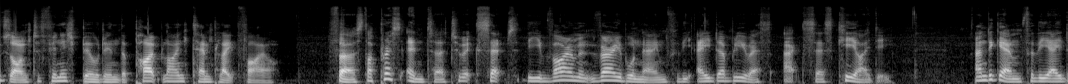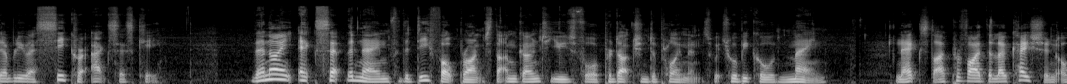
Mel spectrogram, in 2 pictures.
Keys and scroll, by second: 7.9 Return, 9.6 Return, 12.3 Return, 19.8-21.3 typing.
